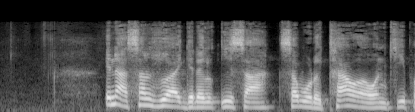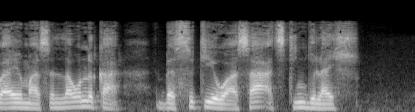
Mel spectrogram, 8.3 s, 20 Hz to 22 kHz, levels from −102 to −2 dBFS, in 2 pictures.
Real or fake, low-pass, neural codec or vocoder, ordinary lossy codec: fake; 10.8 kHz; codec, 24 kHz, 0.9 kbps, WavTokenizer, medium speech release version 1; none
